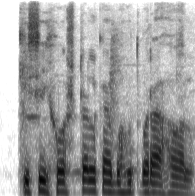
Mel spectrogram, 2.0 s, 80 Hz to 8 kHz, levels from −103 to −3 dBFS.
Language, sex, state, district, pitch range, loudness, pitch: Hindi, male, Bihar, Vaishali, 135-155 Hz, -14 LUFS, 145 Hz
